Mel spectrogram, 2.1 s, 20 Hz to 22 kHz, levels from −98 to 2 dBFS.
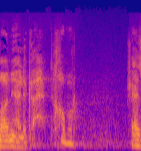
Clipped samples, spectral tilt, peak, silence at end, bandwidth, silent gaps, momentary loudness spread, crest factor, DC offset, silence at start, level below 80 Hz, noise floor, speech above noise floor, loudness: under 0.1%; -4.5 dB/octave; -8 dBFS; 0 s; 17.5 kHz; none; 11 LU; 20 dB; under 0.1%; 0 s; -72 dBFS; -51 dBFS; 25 dB; -28 LUFS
